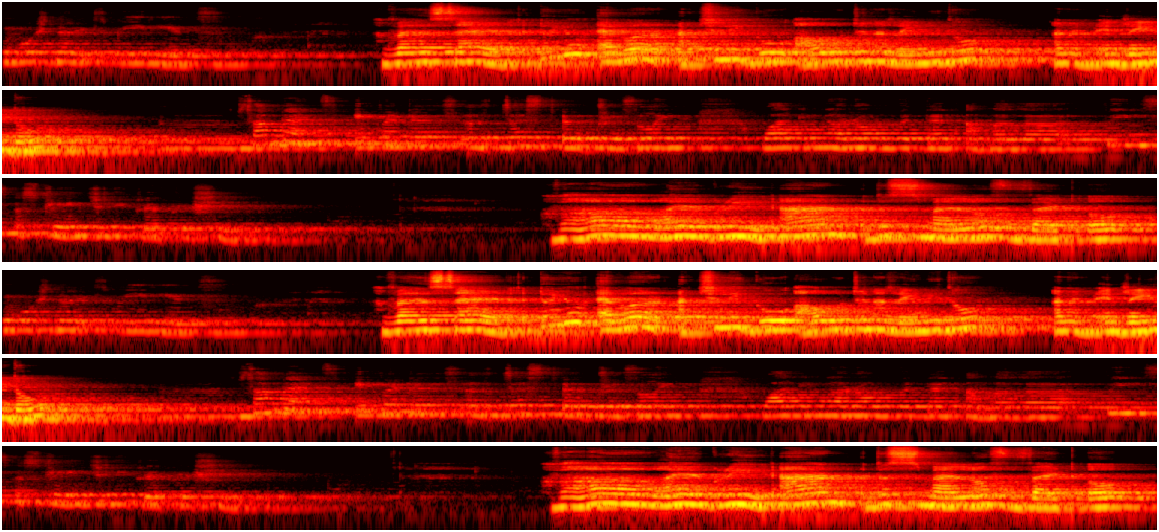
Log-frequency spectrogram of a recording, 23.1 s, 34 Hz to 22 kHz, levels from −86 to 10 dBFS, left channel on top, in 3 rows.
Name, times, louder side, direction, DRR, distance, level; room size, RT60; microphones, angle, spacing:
voice 1, 0.0-1.4 7.6-7.9 8.7-17.0, left 1 dB, 60° left, -1 dB, 1.6 m, -40 dB
voice 2, 2.5-6.6 7.0-8.1 9.3-9.4 19.0-22.8, right 2 dB, 25° right, 2 dB, 0.8 m, -24 dB
17.5 x 9.5 x 2.8 m, 2.9 s
head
